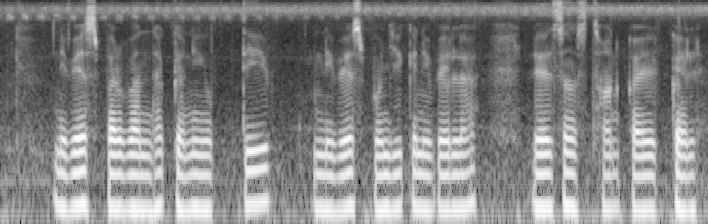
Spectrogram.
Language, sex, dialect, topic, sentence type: Maithili, male, Southern/Standard, banking, statement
